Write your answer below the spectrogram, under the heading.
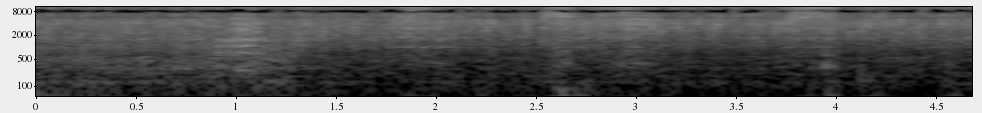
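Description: Iron-pot stew simmering in its wok on the stove: a faint steady sizzle, with a few soft knocks.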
